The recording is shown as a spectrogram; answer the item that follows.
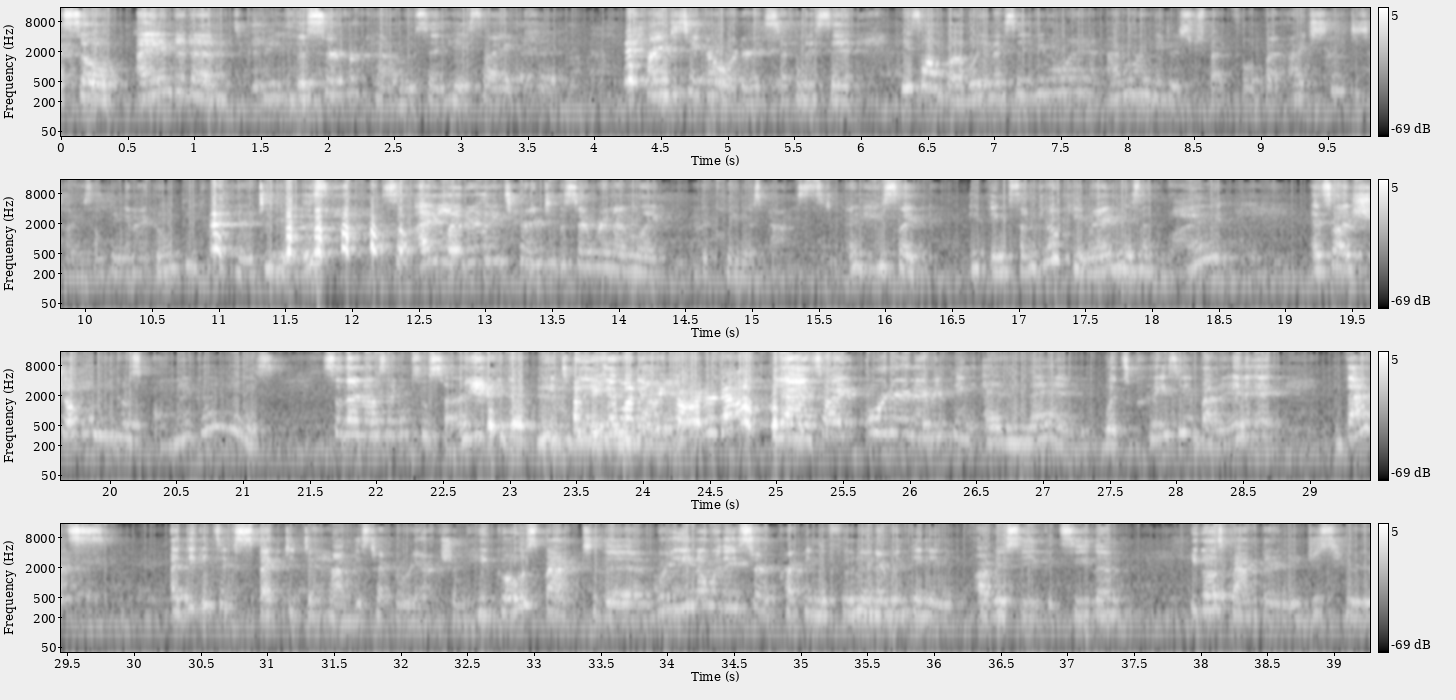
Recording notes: Great podcast but the audio got messed up.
